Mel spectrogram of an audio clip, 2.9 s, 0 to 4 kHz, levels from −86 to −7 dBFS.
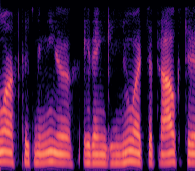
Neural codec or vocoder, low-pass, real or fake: codec, 16 kHz, 2 kbps, X-Codec, WavLM features, trained on Multilingual LibriSpeech; 3.6 kHz; fake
